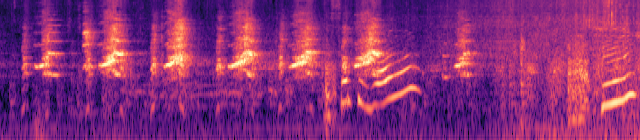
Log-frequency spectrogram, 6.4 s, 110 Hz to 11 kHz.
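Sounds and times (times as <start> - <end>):
chickens clucking: 0.0 - 6.3.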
